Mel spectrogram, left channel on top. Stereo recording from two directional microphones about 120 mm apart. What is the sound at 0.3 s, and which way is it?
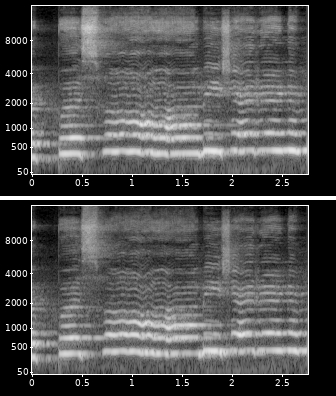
Female singing, 15° right (ahead or behind).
